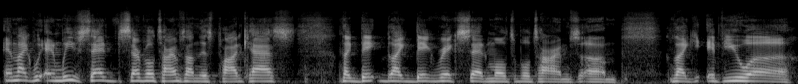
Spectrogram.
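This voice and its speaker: A man's voice: on the high side, fairly even intonation, a little slow, a bit bright. A man co-hosting a podcast, crude and argumentative, often repeating his points. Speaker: podcast co-host. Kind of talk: casual podcast banter.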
